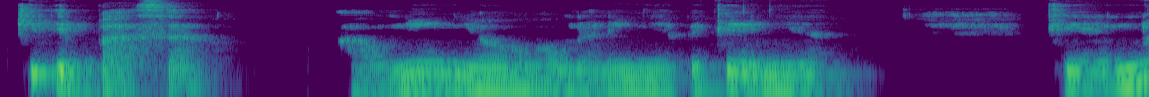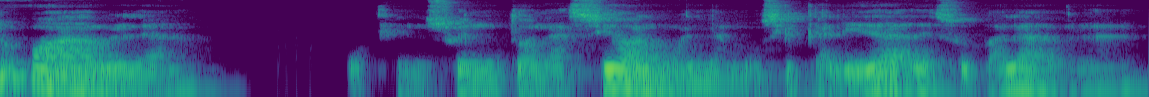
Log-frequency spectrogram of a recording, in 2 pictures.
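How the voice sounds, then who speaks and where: A man with an Argentine Rioplatense accent giving an online class lecture, speaking slowly and thoughtfully with frequent fillers. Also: on the low side, creaky, reverberant. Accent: Argentine Rioplatense Spanish.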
